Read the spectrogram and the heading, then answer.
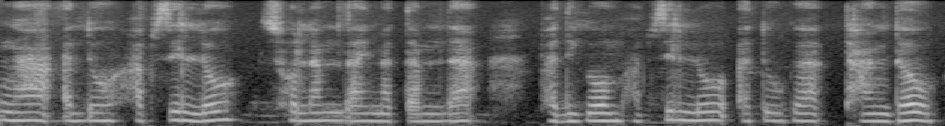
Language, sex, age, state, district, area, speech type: Manipuri, female, 30-45, Manipur, Tengnoupal, rural, spontaneous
